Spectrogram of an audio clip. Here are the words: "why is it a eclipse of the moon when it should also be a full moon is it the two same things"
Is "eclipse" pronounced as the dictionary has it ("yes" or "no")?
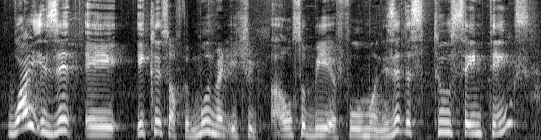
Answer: no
